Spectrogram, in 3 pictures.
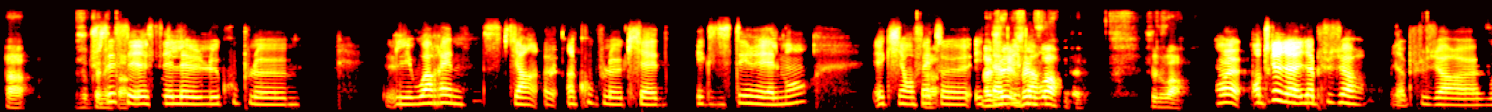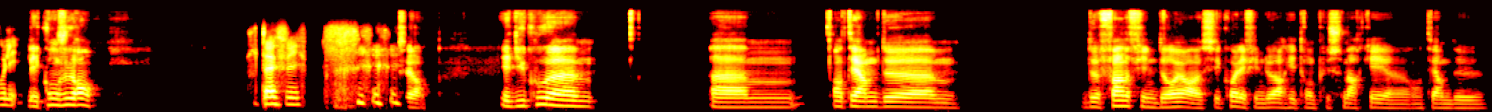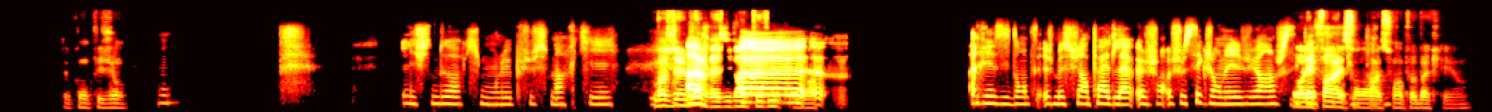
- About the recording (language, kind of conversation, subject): French, unstructured, Les récits d’horreur avec une fin ouverte sont-ils plus stimulants que ceux qui se terminent de manière définitive ?
- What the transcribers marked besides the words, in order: chuckle; blowing; unintelligible speech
